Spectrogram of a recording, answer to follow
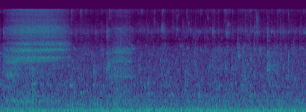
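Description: Aquarium top filter running: a steady low hum with water trickling and dripping back into the tank, and a brief higher hiss in the first second and a half.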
